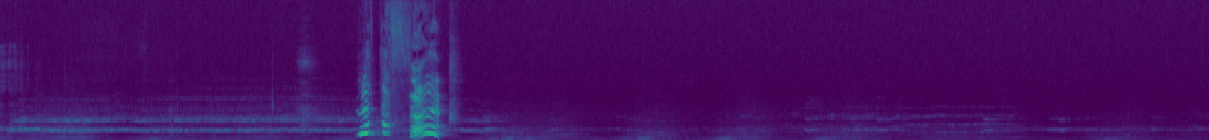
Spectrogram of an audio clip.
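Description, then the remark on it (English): A car engine drones with steady tones, then tires screech in a sharp burst of skidding around the middle, followed by quieter engine rumbling with brief surges; a person speaks briefly. “It's that car is in Struggle Town.”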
